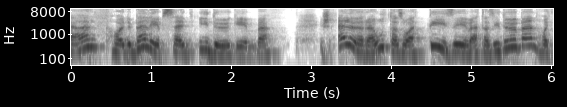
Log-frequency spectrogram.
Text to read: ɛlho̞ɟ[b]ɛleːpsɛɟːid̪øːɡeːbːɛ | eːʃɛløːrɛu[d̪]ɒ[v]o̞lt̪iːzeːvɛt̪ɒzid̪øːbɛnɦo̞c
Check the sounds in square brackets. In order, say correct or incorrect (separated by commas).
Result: correct, incorrect, incorrect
